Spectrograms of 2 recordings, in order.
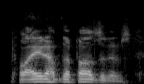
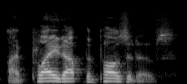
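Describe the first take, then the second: First: Said in the usual way. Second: First take raised and emphatic; stress on played. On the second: Real, not acted. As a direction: lean on "played" as you say it.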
